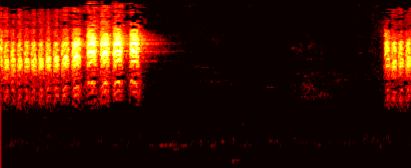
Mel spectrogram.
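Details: Eurasian blue tit scolding with a fast, grating churr lasting about a second, then a pause before another rasping burst begins.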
